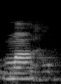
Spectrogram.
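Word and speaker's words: 吗: Nah ini dia, yang dalam bahasa Mandarin untuk kata ganti apakah menggunakan ma tanpa nada, dia netral, bukan ton 1, bukan ton 2, 3, atau 4, jadi netral.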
